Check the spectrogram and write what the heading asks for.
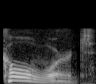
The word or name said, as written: colewort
